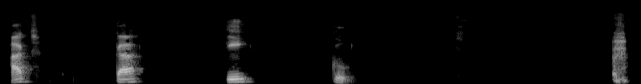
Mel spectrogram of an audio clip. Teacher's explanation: اس کا مخرج حرف قوف سے تھوڑا پہلے ہوتا ہے اور ہلکی آواز میں ادا ہوتا ہے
